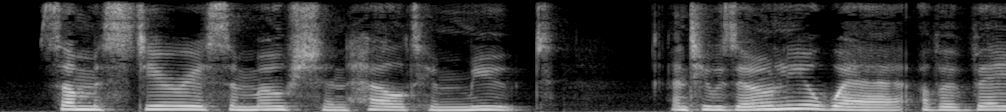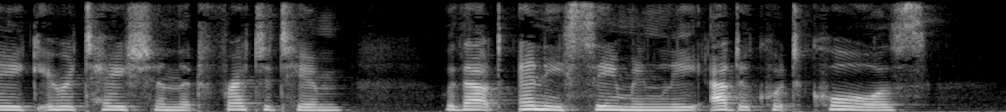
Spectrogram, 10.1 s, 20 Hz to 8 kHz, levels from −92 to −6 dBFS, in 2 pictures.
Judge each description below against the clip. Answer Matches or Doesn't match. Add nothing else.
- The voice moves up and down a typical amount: Doesn't match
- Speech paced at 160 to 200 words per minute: Doesn't match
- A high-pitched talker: Matches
